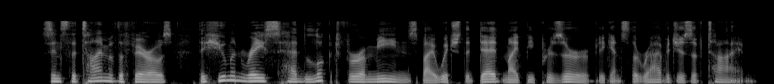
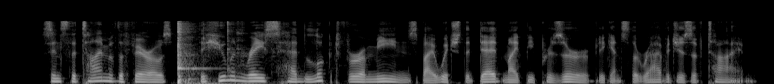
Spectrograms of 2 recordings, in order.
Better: first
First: none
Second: background sound (Thump, thud); 4 dB below the speech

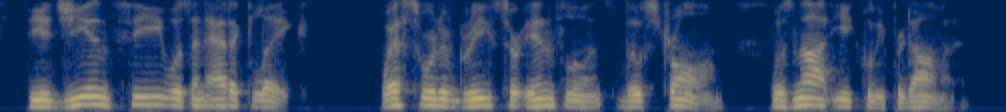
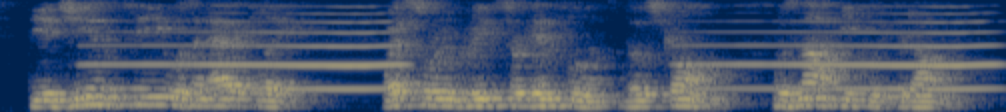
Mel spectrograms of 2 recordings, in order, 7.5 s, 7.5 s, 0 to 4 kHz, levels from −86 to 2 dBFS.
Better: first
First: none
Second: background sound (Wind instrument, woodwind instrument); 7 dB below the speech // room echo; dies away in 0.7 s

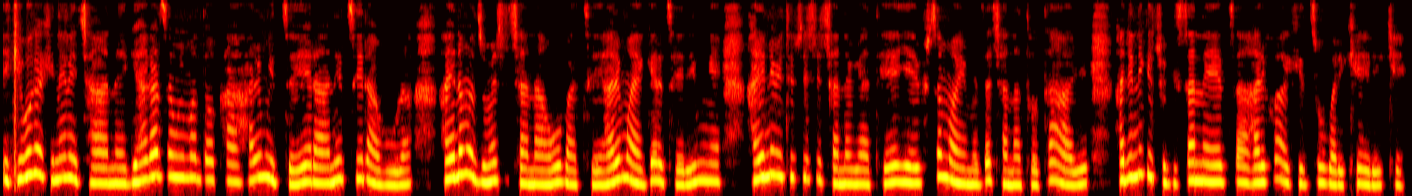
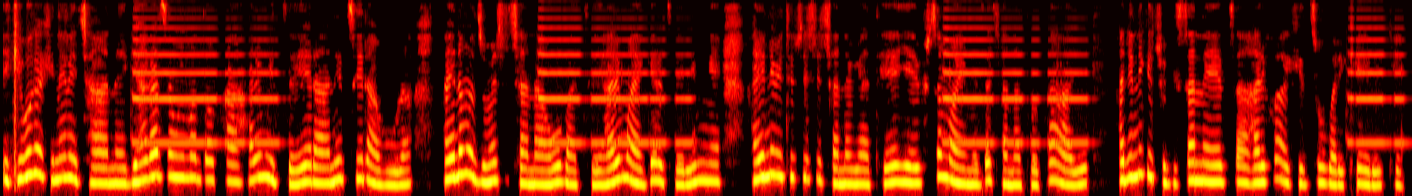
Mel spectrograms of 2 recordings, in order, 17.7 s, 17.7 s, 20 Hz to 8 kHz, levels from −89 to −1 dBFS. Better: first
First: none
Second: noise reduction (neural mask model RNNoise)

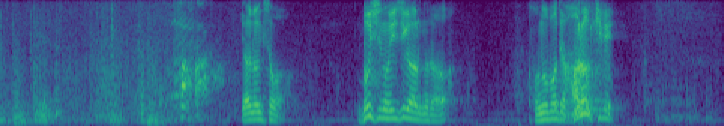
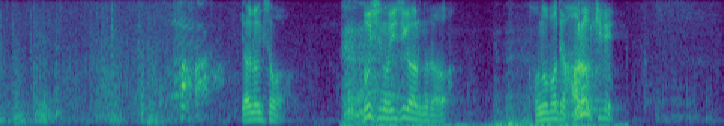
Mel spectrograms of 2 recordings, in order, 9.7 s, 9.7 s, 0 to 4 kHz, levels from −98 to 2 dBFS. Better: first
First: none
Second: background sound (Breathing); 7 dB below the speech

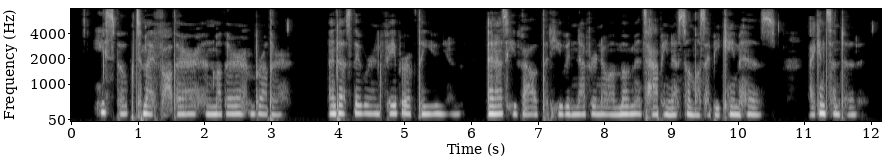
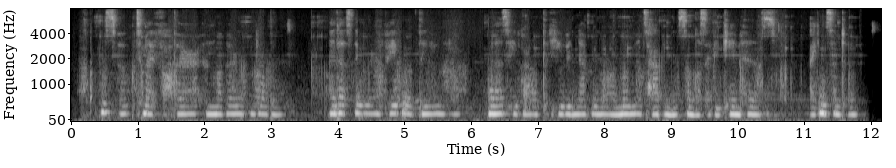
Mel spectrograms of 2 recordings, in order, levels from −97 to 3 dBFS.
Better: first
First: none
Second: noise reduction (neural separator model SepFormer DNS4)

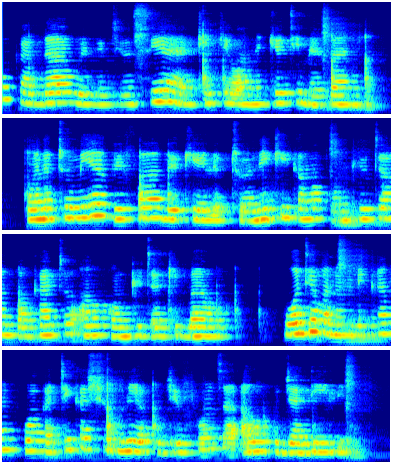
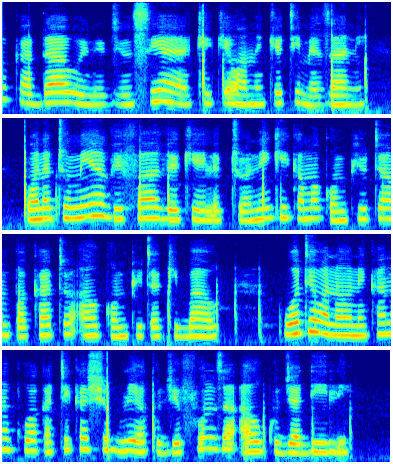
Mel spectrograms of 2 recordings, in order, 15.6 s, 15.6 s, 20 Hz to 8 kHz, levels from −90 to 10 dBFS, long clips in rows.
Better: second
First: noise reduction (neural mask model DeepFilterNet 3)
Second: none

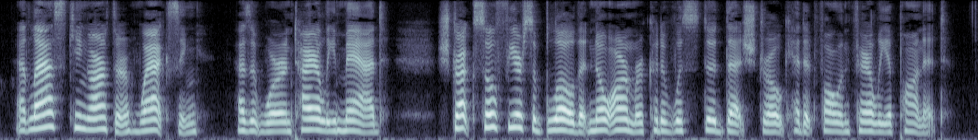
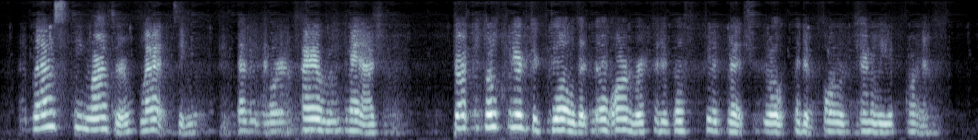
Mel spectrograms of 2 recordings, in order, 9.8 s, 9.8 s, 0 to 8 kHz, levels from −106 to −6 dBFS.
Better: first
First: none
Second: noise reduction (neural mask model DeepFilterNet 3)

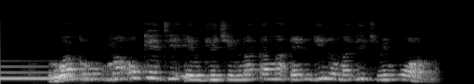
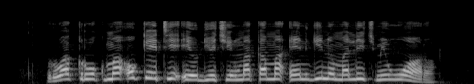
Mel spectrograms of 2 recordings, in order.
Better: second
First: noise reduction (neural mask model DeepFilterNet 3)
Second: none

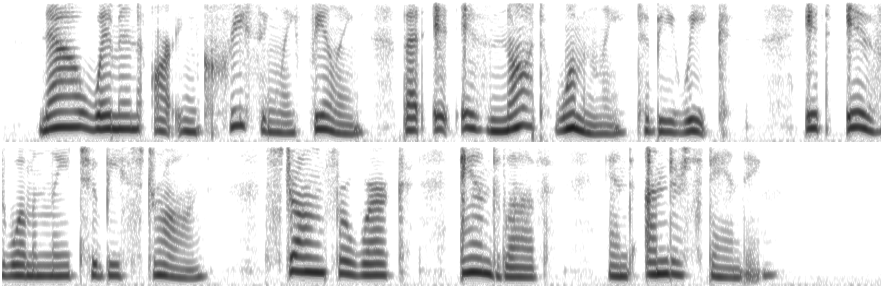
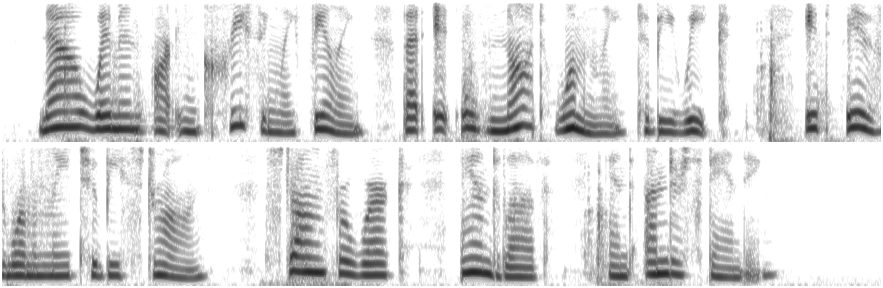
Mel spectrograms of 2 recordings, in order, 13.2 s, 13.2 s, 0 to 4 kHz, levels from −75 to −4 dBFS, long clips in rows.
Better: first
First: none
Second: noise reduction (neural separator model SepFormer DNS4)

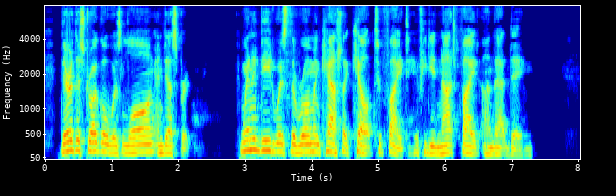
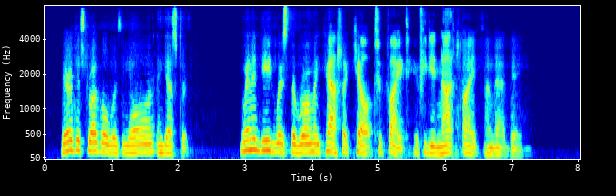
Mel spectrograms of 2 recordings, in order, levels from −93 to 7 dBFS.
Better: first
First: none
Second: noise reduction (neural mask model DeepFilterNet 3)

